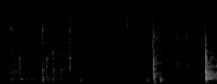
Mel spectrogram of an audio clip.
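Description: Faint scattered clicks and rustles of hands handling silver rings close to the microphone, with a slightly louder click about one and a half seconds in.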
